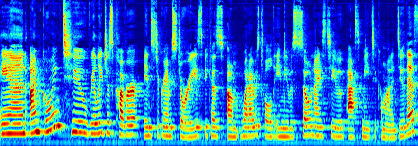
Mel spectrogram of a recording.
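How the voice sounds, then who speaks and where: With a Rhode Island accent, a woman speaks at a medium pitch with a bright, sharp tone and ordinary pitch variation, and audible room echo surrounds her. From US Northeast, Rhode Island. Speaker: beauty advisor. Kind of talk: live social media training. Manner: fast.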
